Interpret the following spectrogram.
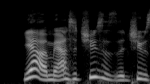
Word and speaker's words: Massachusetts: And I was like, yeah, Massachusetts. And she was like, I'm sorry, what? And then I was like, yeah, Massachusetts. And she was like, Chusets. There's like, you got to pronounce the T's.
